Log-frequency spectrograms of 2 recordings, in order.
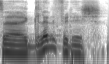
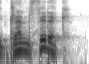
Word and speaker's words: Glenfiddich: He said we pronounce Glenfiddich wrong, and it's actually Glenfiddich.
